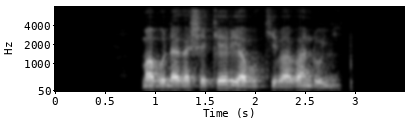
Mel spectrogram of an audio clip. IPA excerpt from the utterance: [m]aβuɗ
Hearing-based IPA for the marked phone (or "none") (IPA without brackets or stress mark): m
